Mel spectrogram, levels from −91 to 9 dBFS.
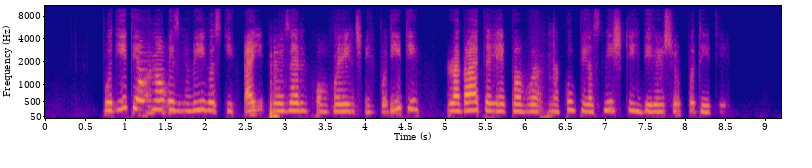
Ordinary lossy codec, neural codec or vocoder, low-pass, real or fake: none; codec, 44.1 kHz, 0.9 kbps, DAC; 9.9 kHz; fake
